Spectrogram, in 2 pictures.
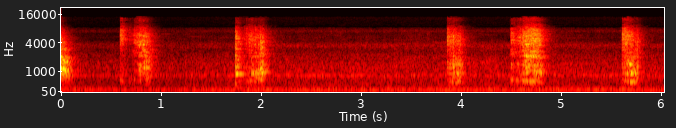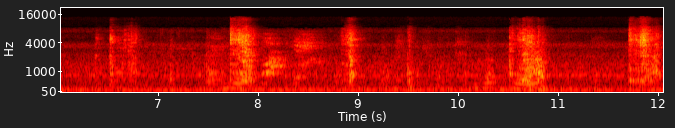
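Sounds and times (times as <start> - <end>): steady low hum: 0.0 - 12.0
spatula scraping metal pan: 0.6 - 1.0, 1.7 - 2.2, 3.8 - 5.0, 5.6 - 6.9, 7.5 - 9.6, 10.4 - 11.0, 11.7 - 12.0.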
